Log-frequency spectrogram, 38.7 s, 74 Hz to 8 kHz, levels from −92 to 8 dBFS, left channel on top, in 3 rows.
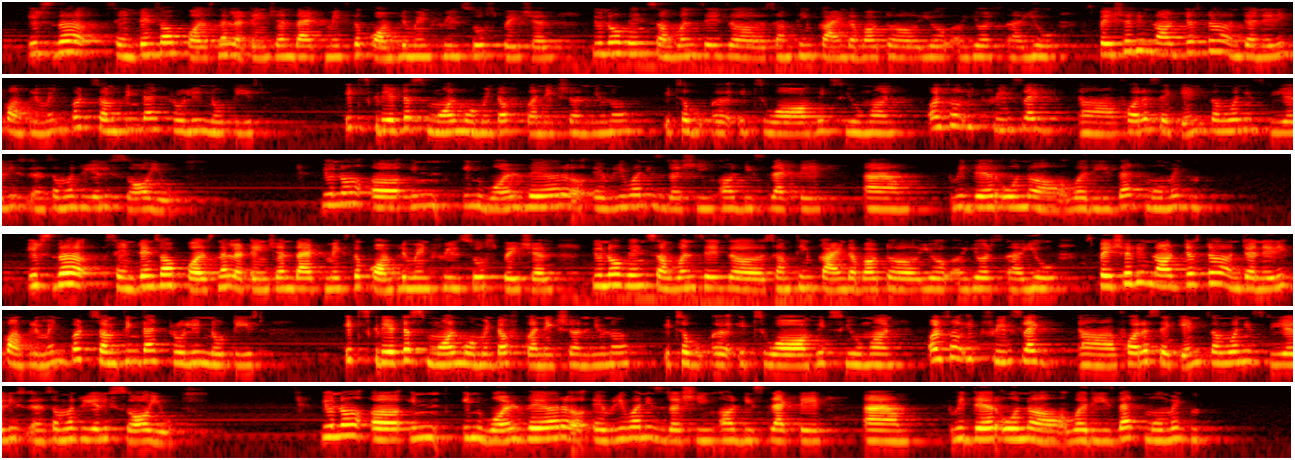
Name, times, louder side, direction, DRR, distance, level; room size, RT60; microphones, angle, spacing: voice 1, 0.3-5.5 5.9-10.5 11.0-15.4 16.3-19.2 19.5-21.8 22.2-23.4 23.7-27.5 29.0-34.0 34.4-34.9 35.3-37.8, right 5 dB, 90° right, 16 dB, 0.5 m, -25 dB
19.0 x 7.4 x 4.8 m, 0.94 s
head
